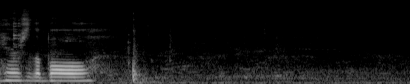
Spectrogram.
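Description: A ceramic plate clinks as it is lifted from a shelf.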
